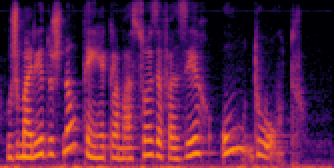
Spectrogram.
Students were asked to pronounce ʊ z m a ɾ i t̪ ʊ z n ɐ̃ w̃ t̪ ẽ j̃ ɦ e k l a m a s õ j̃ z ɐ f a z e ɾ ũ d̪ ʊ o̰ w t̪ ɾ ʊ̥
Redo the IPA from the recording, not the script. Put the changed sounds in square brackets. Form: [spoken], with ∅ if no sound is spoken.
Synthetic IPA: ʊ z m a ɾ i [d̪] ʊ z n ɐ̃ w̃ t̪ ẽ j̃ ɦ e k l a m a s õ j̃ z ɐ f a z e ɾ ũ d̪ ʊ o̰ w t̪ ɾ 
